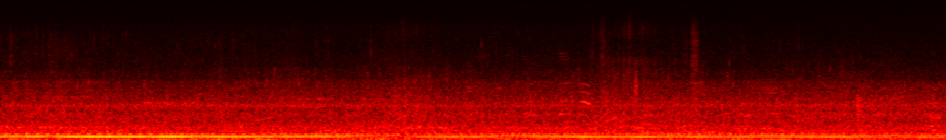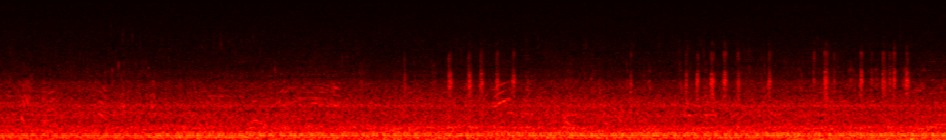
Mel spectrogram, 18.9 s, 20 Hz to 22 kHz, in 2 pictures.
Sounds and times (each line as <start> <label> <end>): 0.0 towboat passes by 18.9
13.5 mother and child feed ducks 14.8
15.7 mother and child feed ducks 18.9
